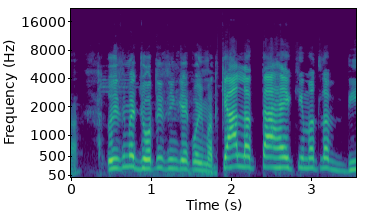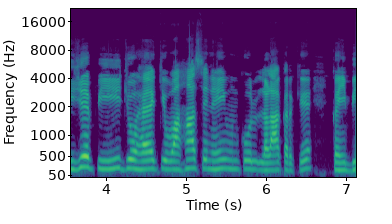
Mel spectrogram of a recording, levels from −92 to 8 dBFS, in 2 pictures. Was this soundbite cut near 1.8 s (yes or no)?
yes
